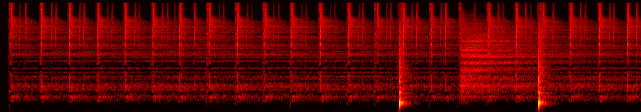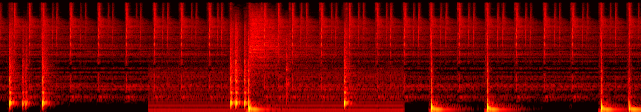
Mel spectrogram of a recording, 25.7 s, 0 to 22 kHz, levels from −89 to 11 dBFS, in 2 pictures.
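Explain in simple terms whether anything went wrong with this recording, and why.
A mains buzz sits under the music from 15.8 to 20.9 s. Electrical switching spikes from a 50 Hz power supply leaked in, adding a steady, raspy hum.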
